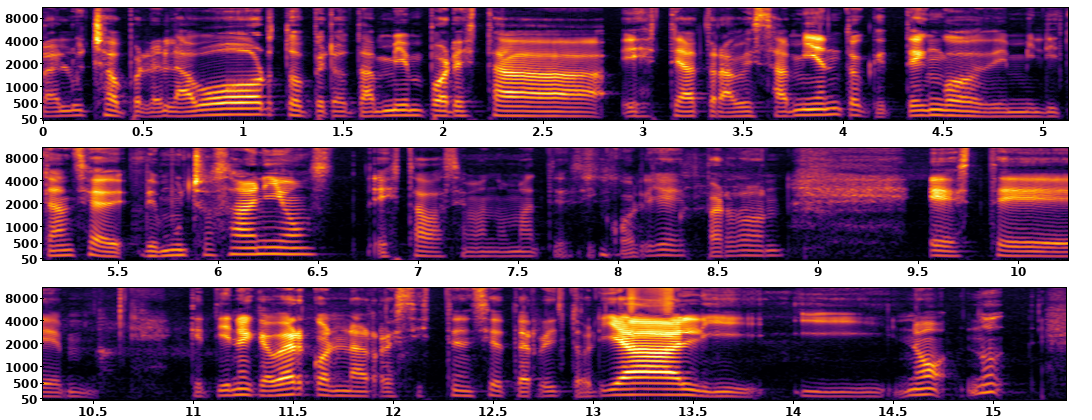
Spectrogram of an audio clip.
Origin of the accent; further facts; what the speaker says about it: Catamarca, Argentina; me traen a Buenos Aires, todo el mundo sabe todo, y yo vengo de Catamarca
